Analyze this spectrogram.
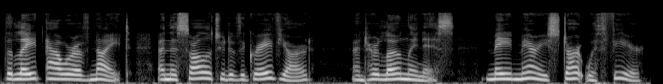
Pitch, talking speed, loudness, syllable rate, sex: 230 Hz, 170 wpm, -17 LUFS, 4.9 syllables/s, female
